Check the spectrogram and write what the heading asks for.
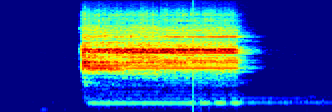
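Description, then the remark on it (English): A single loud, harsh electric buzzer blares steadily for about a second, then cuts off with a brief fading tail. No voices are present. “Now it's time for somebody to ring the buzzer on this shit.”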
